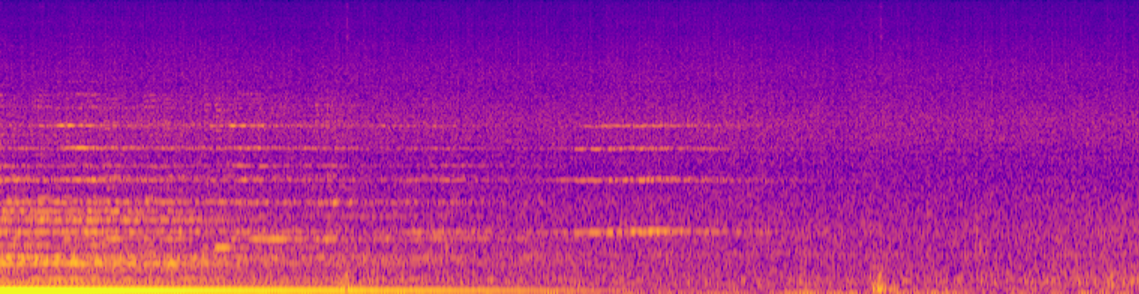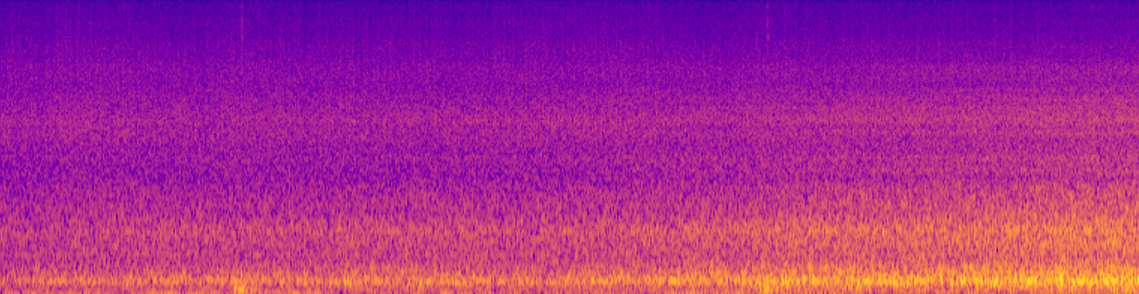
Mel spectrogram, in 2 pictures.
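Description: Soft background music fading out over the first six seconds or so, leaving the steady hiss of a snowstorm falling on a forest, with a few faint low thumps and slowly growing louder toward the end.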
